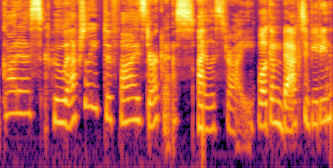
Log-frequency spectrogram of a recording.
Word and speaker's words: Eilistraee: I believe she pronounces, and the author Ed Greenwood also confirmed that it's pronounced Eilistraee.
